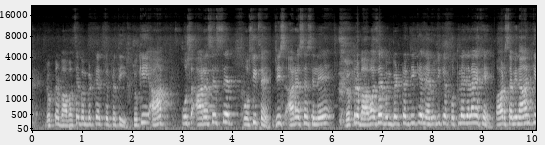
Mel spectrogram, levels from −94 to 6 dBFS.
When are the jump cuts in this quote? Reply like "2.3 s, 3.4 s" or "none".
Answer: 1.9 s, 4.8 s, 6.1 s, 9.2 s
